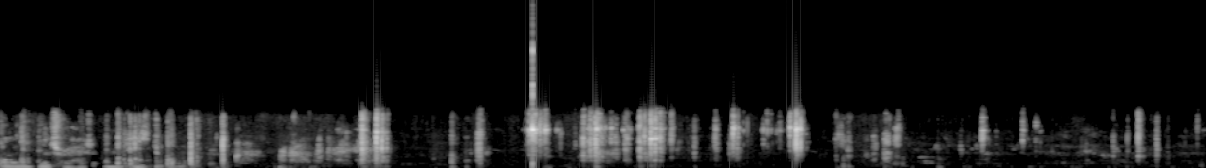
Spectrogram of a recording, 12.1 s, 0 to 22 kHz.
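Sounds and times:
small hard items clinking and rattling: 2.8s - 4.0s, 4.7s - 9.1s, 9.7s - 10.4s.

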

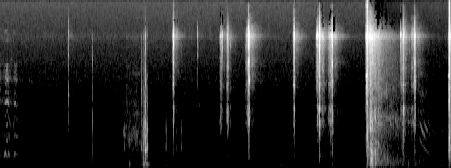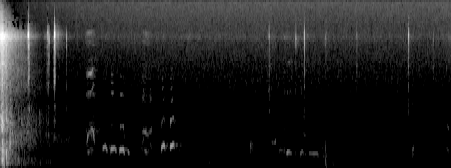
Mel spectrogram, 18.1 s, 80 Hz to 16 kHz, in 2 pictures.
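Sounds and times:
shotgun blasts: 7.3s - 8.4s, 9.0s - 9.9s.

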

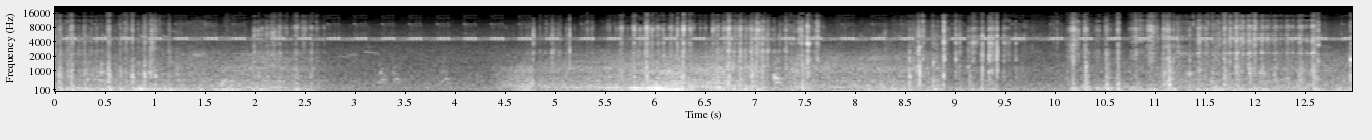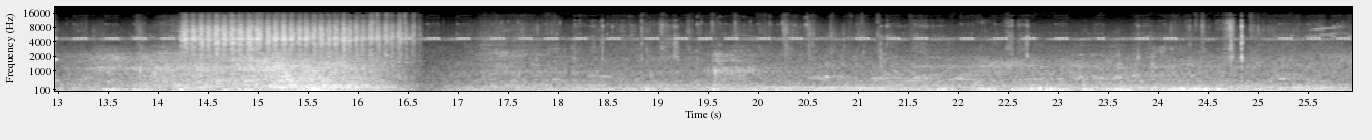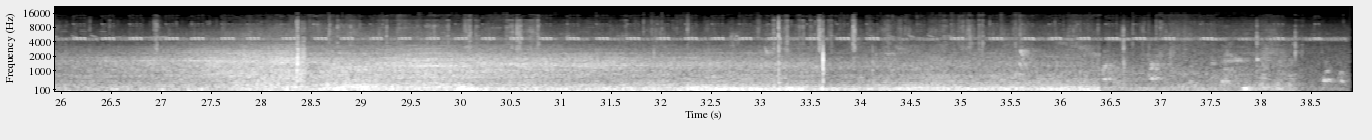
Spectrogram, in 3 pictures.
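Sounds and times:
cricket chirping: 0.0s - 38.9s
loud hissing rush: 14.1s - 16.7s.

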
